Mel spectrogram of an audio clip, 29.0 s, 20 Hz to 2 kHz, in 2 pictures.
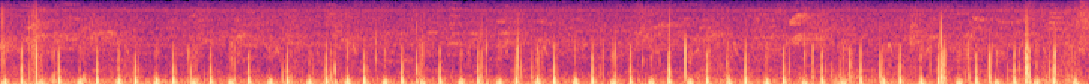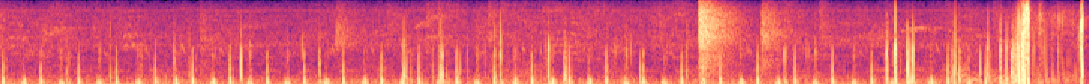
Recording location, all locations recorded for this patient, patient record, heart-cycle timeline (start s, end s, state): tricuspid valve (TV)
aortic valve (AV)+pulmonary valve (PV)+tricuspid valve (TV)+tricuspid valve (TV)+mitral valve (MV)
#Age: Child
#Sex: Male
#Height: 111.0 cm
#Weight: 24.0 kg
#Pregnancy status: False
#Murmur: Absent
#Murmur locations: nan
#Most audible location: nan
#Systolic murmur timing: nan
#Systolic murmur shape: nan
#Systolic murmur grading: nan
#Systolic murmur pitch: nan
#Systolic murmur quality: nan
#Diastolic murmur timing: nan
#Diastolic murmur shape: nan
#Diastolic murmur grading: nan
#Diastolic murmur pitch: nan
#Diastolic murmur quality: nan
#Outcome: Normal
#Campaign: 2014 screening campaign
0.00	1.04	unannotated
1.04	1.16	S1
1.16	1.28	systole
1.28	1.38	S2
1.38	1.56	diastole
1.56	1.68	S1
1.68	1.80	systole
1.80	1.90	S2
1.90	2.08	diastole
2.08	2.18	S1
2.18	2.30	systole
2.30	2.40	S2
2.40	2.56	diastole
2.56	2.68	S1
2.68	2.80	systole
2.80	2.90	S2
2.90	3.06	diastole
3.06	3.18	S1
3.18	3.30	systole
3.30	3.40	S2
3.40	3.58	diastole
3.58	3.70	S1
3.70	3.82	systole
3.82	3.92	S2
3.92	4.10	diastole
4.10	4.22	S1
4.22	4.34	systole
4.34	4.44	S2
4.44	4.62	diastole
4.62	4.72	S1
4.72	4.84	systole
4.84	4.94	S2
4.94	5.12	diastole
5.12	5.22	S1
5.22	5.34	systole
5.34	5.44	S2
5.44	5.60	diastole
5.60	5.72	S1
5.72	5.86	systole
5.86	5.94	S2
5.94	6.12	diastole
6.12	6.24	S1
6.24	6.38	systole
6.38	6.48	S2
6.48	6.64	diastole
6.64	6.74	S1
6.74	6.88	systole
6.88	6.98	S2
6.98	7.16	diastole
7.16	7.26	S1
7.26	7.38	systole
7.38	7.48	S2
7.48	7.66	diastole
7.66	7.76	S1
7.76	7.90	systole
7.90	7.98	S2
7.98	8.16	diastole
8.16	8.28	S1
8.28	8.40	systole
8.40	8.48	S2
8.48	8.66	diastole
8.66	8.78	S1
8.78	8.92	systole
8.92	9.00	S2
9.00	9.18	diastole
9.18	9.30	S1
9.30	9.42	systole
9.42	9.52	S2
9.52	9.70	diastole
9.70	9.82	S1
9.82	9.94	systole
9.94	10.02	S2
10.02	10.20	diastole
10.20	10.32	S1
10.32	10.44	systole
10.44	10.54	S2
10.54	10.72	diastole
10.72	10.82	S1
10.82	10.96	systole
10.96	11.04	S2
11.04	11.22	diastole
11.22	11.34	S1
11.34	11.48	systole
11.48	11.56	S2
11.56	11.76	diastole
11.76	11.86	S1
11.86	12.00	systole
12.00	12.08	S2
12.08	12.28	diastole
12.28	12.38	S1
12.38	12.52	systole
12.52	12.64	S2
12.64	12.78	diastole
12.78	12.88	S1
12.88	13.00	systole
13.00	13.10	S2
13.10	13.26	diastole
13.26	13.38	S1
13.38	13.52	systole
13.52	13.60	S2
13.60	13.78	diastole
13.78	13.90	S1
13.90	14.04	systole
14.04	14.14	S2
14.14	14.32	diastole
14.32	14.42	S1
14.42	14.56	systole
14.56	14.64	S2
14.64	14.82	diastole
14.82	14.92	S1
14.92	15.06	systole
15.06	15.14	S2
15.14	15.32	diastole
15.32	15.44	S1
15.44	15.56	systole
15.56	15.64	S2
15.64	15.82	diastole
15.82	15.94	S1
15.94	16.06	systole
16.06	16.16	S2
16.16	16.34	diastole
16.34	16.46	S1
16.46	16.58	systole
16.58	16.68	S2
16.68	16.84	diastole
16.84	16.96	S1
16.96	17.08	systole
17.08	17.16	S2
17.16	17.34	diastole
17.34	17.46	S1
17.46	17.58	systole
17.58	17.68	S2
17.68	17.82	diastole
17.82	17.94	S1
17.94	18.08	systole
18.08	18.16	S2
18.16	18.32	diastole
18.32	18.44	S1
18.44	18.56	systole
18.56	18.66	S2
18.66	18.84	diastole
18.84	18.96	S1
18.96	19.08	systole
19.08	19.18	S2
19.18	19.36	diastole
19.36	19.48	S1
19.48	19.60	systole
19.60	19.68	S2
19.68	19.86	diastole
19.86	19.98	S1
19.98	20.10	systole
20.10	20.18	S2
20.18	20.36	diastole
20.36	20.50	S1
20.50	20.60	systole
20.60	20.70	S2
20.70	20.86	diastole
20.86	20.96	S1
20.96	21.10	systole
21.10	21.20	S2
21.20	21.38	diastole
21.38	21.48	S1
21.48	21.60	systole
21.60	21.68	S2
21.68	21.84	diastole
21.84	21.96	S1
21.96	22.06	systole
22.06	22.18	S2
22.18	22.36	diastole
22.36	22.46	S1
22.46	22.60	systole
22.60	22.68	S2
22.68	22.84	diastole
22.84	22.96	S1
22.96	23.08	systole
23.08	23.18	S2
23.18	23.36	diastole
23.36	23.46	S1
23.46	23.60	systole
23.60	23.68	S2
23.68	23.86	diastole
23.86	23.98	S1
23.98	24.12	systole
24.12	24.20	S2
24.20	24.38	diastole
24.38	24.50	S1
24.50	24.62	systole
24.62	24.70	S2
24.70	24.88	diastole
24.88	25.00	S1
25.00	25.12	systole
25.12	25.20	S2
25.20	25.38	diastole
25.38	25.48	S1
25.48	25.62	systole
25.62	25.72	S2
25.72	25.90	diastole
25.90	26.00	S1
26.00	26.14	systole
26.14	26.22	S2
26.22	26.40	diastole
26.40	29.04	unannotated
